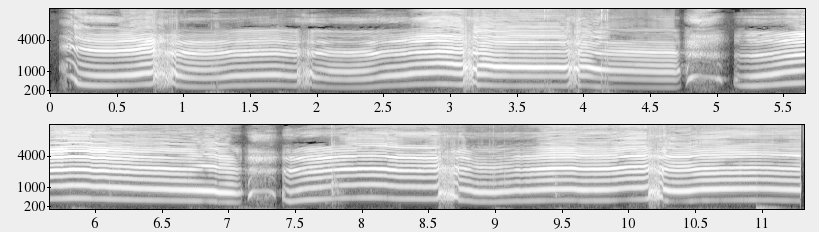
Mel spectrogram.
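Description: A baby crying: a string of long, loud wails with short catches of breath between them.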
